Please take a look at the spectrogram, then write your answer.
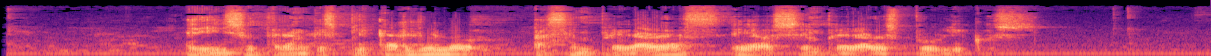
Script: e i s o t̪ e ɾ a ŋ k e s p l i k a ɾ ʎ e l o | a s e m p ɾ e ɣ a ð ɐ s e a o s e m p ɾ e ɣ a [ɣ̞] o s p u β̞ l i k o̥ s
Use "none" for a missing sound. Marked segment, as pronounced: ð̞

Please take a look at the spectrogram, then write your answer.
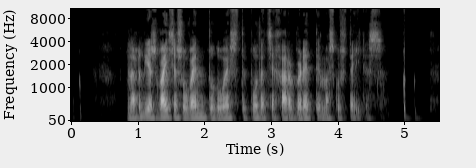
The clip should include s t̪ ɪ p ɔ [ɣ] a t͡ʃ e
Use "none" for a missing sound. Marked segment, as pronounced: ð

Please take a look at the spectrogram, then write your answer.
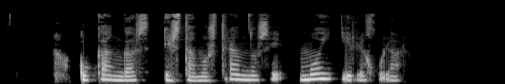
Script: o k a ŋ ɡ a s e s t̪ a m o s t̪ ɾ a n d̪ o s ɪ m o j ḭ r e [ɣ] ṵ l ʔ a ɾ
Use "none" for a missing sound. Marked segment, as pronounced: ɣ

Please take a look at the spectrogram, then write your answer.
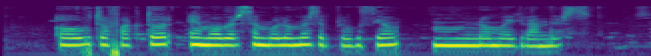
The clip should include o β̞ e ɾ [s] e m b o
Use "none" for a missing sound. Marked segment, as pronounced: s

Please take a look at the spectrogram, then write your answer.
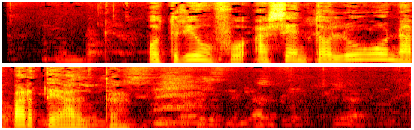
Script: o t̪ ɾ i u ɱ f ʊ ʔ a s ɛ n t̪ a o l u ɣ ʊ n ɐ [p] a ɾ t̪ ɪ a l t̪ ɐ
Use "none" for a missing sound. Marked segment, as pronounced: p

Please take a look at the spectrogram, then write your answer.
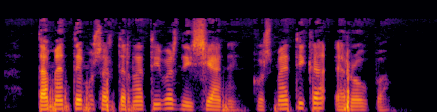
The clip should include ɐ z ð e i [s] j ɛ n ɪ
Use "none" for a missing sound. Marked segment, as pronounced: ʃ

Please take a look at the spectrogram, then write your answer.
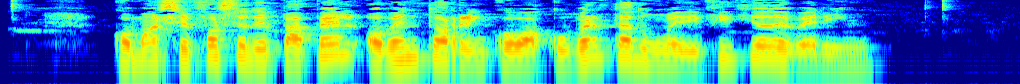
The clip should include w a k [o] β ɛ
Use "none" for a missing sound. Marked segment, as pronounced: u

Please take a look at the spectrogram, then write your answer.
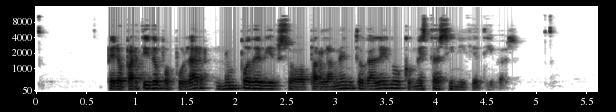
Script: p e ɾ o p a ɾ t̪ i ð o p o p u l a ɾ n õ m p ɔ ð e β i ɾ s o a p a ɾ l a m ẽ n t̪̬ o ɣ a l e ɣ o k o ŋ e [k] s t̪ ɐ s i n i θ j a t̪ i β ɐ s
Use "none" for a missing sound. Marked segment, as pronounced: none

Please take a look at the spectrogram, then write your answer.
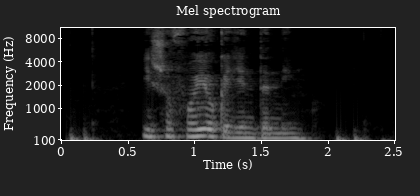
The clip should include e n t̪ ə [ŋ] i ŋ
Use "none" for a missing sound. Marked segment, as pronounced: n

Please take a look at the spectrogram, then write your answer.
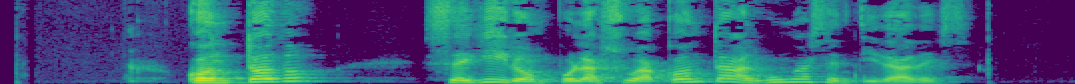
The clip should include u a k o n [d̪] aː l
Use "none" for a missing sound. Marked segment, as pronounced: t̪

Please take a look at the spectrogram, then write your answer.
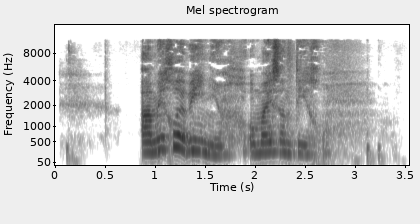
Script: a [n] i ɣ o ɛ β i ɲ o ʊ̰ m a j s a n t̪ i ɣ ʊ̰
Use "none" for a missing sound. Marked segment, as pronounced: m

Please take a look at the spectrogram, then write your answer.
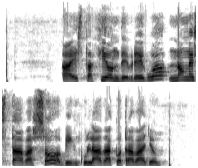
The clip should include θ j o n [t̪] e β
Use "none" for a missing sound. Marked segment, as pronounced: d̪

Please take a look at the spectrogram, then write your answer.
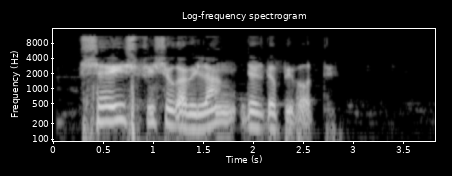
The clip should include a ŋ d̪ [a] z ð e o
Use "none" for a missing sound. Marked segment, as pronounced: e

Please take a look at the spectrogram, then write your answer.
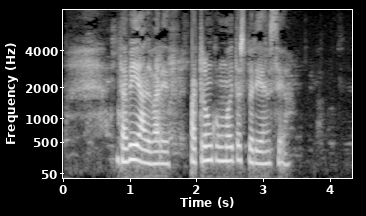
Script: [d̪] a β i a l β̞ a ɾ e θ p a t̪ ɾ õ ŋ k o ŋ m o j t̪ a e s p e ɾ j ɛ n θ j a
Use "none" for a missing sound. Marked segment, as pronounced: d̪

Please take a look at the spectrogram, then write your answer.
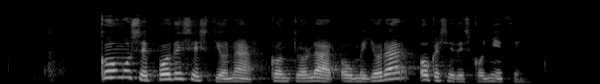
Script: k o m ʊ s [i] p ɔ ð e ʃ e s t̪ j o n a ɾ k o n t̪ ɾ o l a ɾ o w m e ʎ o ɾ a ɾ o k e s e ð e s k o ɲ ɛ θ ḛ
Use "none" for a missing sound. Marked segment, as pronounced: e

